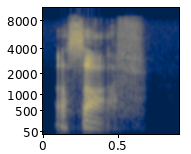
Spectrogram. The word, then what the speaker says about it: Asaph: Psalm 50 is written by a man named Asaph, or you might have been pronouncing it Asaph your whole life, much like it was for me. But looking it up in how the Hebrew name is spoken, it's actually pronounced Asaph.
